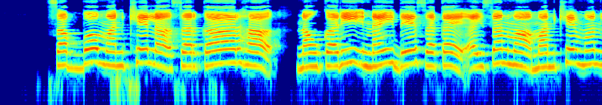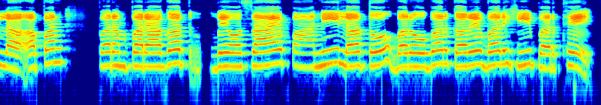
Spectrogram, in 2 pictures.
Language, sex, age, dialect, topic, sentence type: Chhattisgarhi, female, 41-45, Eastern, banking, statement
